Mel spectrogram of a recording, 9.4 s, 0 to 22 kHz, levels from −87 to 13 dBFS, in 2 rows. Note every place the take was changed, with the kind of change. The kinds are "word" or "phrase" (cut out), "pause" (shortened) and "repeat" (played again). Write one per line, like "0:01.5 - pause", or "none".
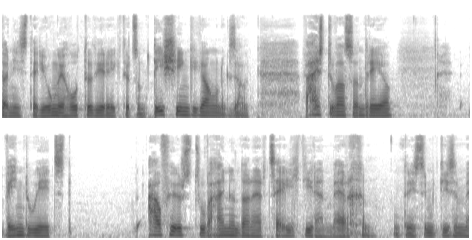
none

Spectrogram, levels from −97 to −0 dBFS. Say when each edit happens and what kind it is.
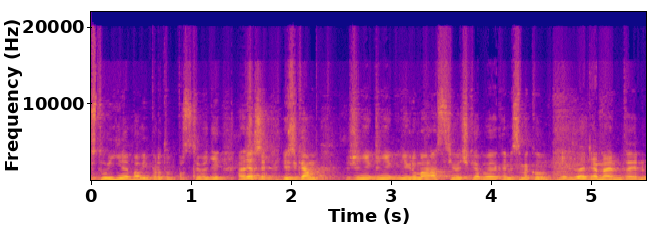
0:02.8 - repeat
0:03.9 - phrase

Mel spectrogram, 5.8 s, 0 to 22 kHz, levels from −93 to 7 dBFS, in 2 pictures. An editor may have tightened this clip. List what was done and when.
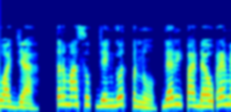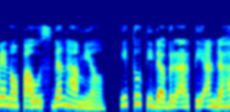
0:02.7 - word
0:04.3 - pause

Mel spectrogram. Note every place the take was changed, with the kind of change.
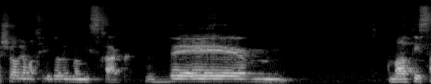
0:01.4 - pause

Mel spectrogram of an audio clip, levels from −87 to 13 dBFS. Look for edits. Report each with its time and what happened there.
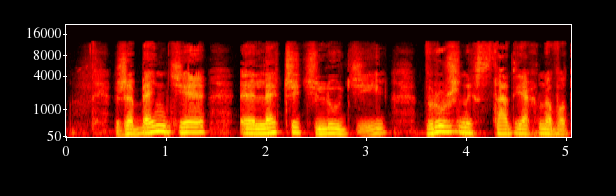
none

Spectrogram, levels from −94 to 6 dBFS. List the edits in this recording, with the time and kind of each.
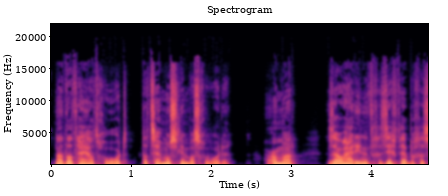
none

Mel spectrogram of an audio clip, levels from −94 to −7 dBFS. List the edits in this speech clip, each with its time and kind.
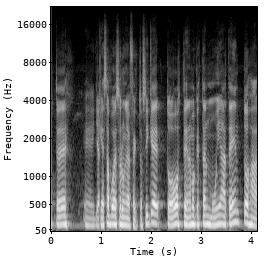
0:01.0 - phrase

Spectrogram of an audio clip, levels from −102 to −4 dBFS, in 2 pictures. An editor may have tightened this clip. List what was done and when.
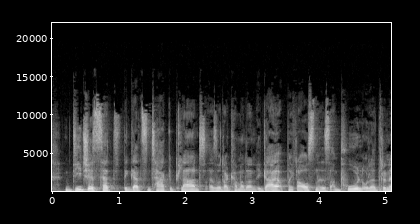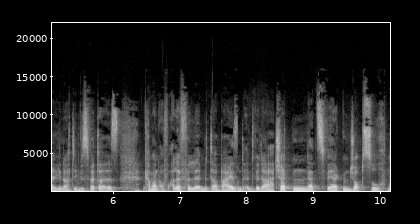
0:03.6 - word
0:06.4 - word
0:07.8 - word
0:08.4 - word

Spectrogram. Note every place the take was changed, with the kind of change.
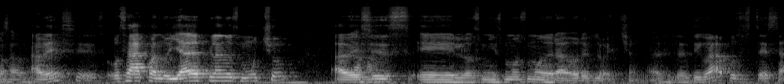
0:01.1 - word

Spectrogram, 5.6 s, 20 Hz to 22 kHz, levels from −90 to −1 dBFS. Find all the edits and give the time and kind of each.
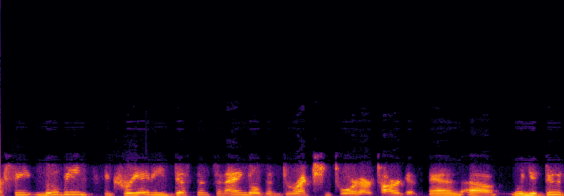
0:04.2 - pause

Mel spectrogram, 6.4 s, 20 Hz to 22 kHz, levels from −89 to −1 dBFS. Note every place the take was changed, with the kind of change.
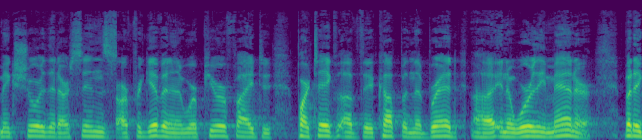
0:01.2 - word
0:03.3 - word
0:04.6 - pause

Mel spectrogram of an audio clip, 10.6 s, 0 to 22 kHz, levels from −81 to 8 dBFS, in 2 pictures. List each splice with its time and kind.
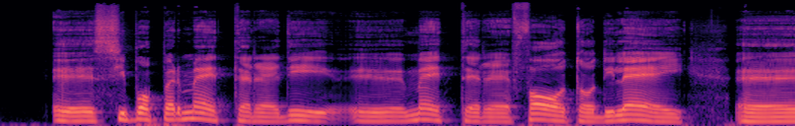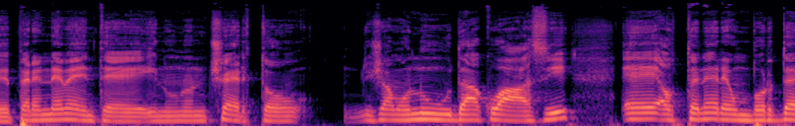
none

